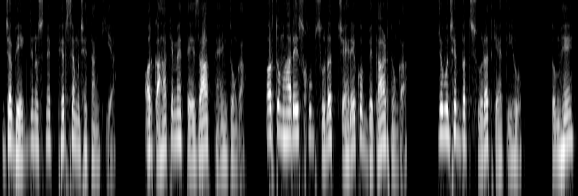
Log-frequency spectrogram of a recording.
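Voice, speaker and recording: A man reads out a heartfelt first-person tale at an unhurried, deliberate pace. His voice sits at an ordinary middle pitch. The sound is close and dry, with no room around it. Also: darkish tone, no room sound. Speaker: storyteller. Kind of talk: slow first-person story narration.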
